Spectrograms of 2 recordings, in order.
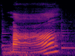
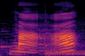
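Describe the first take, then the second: First: The pitch rises from middle to high. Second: The pitch starts low, then rises. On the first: "Rising tongue, the second tongue" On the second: "Low rising tongue"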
